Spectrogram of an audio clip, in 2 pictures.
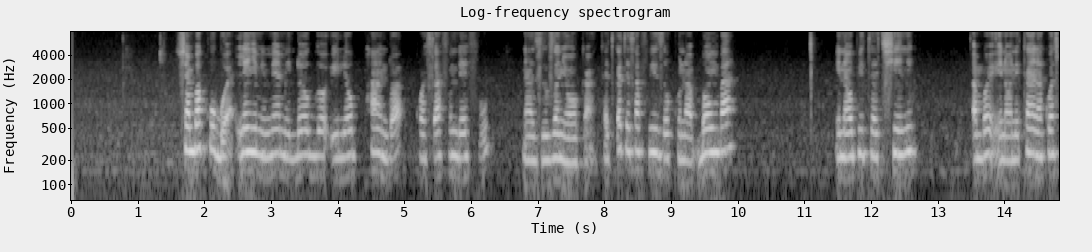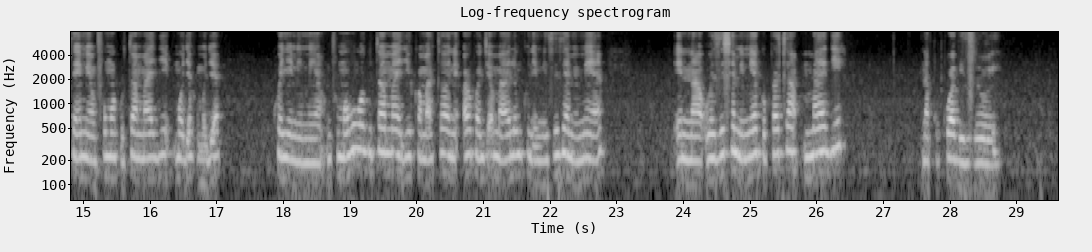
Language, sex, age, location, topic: Swahili, female, 18-24, Dar es Salaam, agriculture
